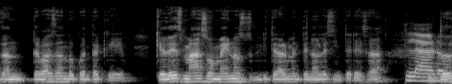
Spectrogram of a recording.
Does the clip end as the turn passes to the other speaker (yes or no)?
no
